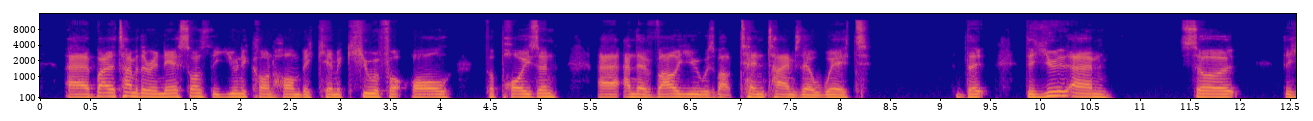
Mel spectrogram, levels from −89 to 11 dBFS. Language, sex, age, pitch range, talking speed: English, male, 20-39, 120-135 Hz, 155 wpm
